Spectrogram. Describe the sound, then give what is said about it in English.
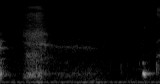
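A single muffled sneeze bursts out early on, fairly quiet and breathy, followed by soft background hiss and a brief short squeak near the end, with no talking. “They're gonna make me sneeze.”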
